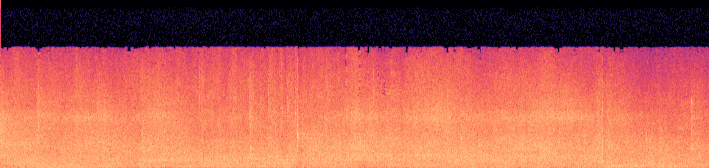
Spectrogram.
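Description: Steady rushing noise of an ice hockey game in play in an indoor rink, with skates on the ice and the hall's echo, and no single sound standing out.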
